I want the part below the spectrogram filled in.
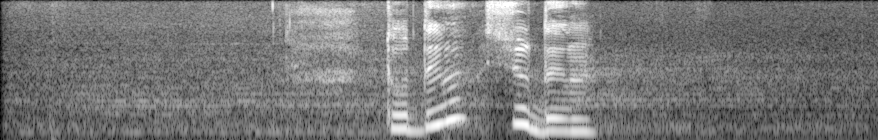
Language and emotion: Russian, neutral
